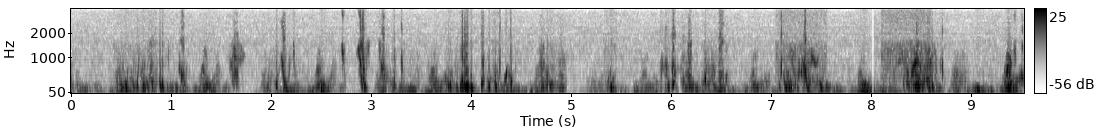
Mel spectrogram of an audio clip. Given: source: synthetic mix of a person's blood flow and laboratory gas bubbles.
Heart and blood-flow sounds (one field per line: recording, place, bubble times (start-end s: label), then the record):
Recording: Doppler ultrasound of blood flow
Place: precordium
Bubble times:
0.42-1.17 s: bubbles
1.58-1.75 s: bubbles
2.02-2.27 s: bubbles
2.69-2.77 s: bubbles
2.83-3.02 s: bubbles
3.07-3.35 s: bubbles
3.75-4.46 s: bubbles
4.67-4.96 s: bubbles
5.33-5.46 s: bubbles
5.88-6.59 s: bubbles
7.04-7.57 s: bubbles
8.10-8.75 s: bubbles
9.42-9.54 s: bubbles
From the record:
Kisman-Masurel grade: 242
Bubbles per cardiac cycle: several, 3 to 8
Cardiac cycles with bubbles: 100%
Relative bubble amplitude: moderate (0.250 to 0.450)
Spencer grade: 3 (all of the cardiac periods contain showers or single bubble signals, but not dominating or overriding the cardiac motion signals)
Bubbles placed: only in the low amplitude regions of the cardiac cycle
